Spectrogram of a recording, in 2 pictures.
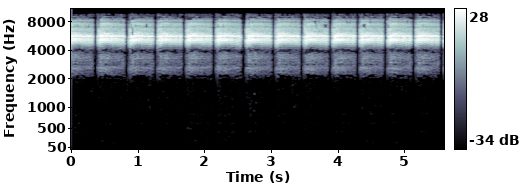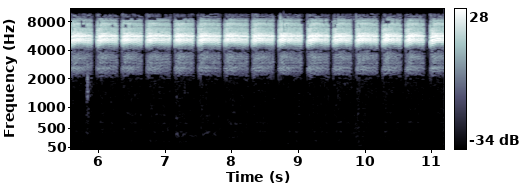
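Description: A cicada gives loud, harsh buzzy pulses, repeated steadily a little more than twice a second.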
